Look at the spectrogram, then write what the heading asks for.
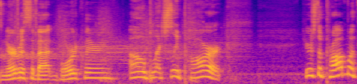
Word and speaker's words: Bletchley: Bley Park. Bletchley.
